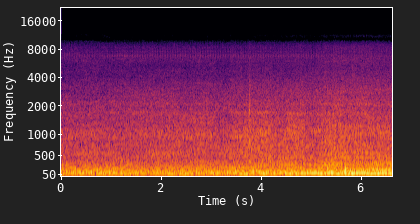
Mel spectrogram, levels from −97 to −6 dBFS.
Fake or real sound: real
